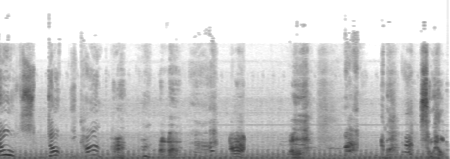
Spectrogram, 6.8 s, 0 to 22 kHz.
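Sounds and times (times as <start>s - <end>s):
helicopter engine and rotor drone: 0.0s - 6.7s
people shouting: 1.0s - 3.8s.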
